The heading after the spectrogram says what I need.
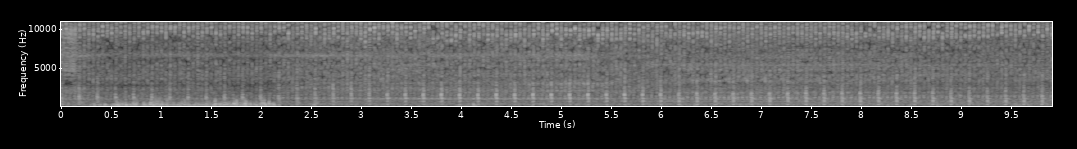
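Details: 2013 Hyundai Solaris, 140,000 km, at idle: steady, fairly regular metallic ticking nearly three per second. Top-end engine ticking; owner suspects a valve after the engine suffered oil starvation, unconfirmed.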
